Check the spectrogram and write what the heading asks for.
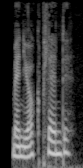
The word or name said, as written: maniokplante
